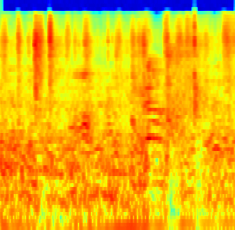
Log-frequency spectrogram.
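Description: Crowd of kabaddi spectators shouting and cheering during a raid: many overlapping voices over a steady din, with scattered sharp claps or clicks.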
